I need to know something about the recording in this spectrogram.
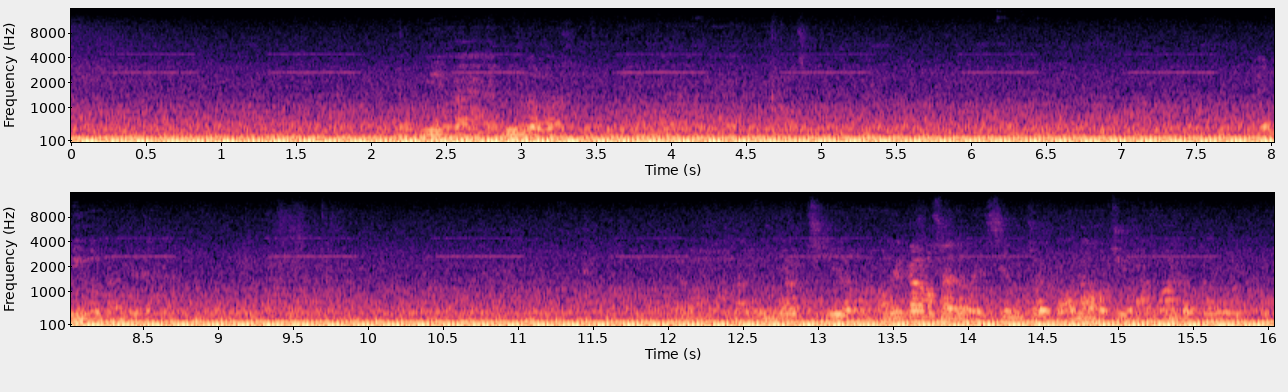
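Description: A bus engine rumbles steadily at low pitch.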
